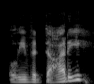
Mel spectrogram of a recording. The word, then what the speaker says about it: Olivadotti: So I don't know what that means for Olivadotti, is that how you say his name? – Yes.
